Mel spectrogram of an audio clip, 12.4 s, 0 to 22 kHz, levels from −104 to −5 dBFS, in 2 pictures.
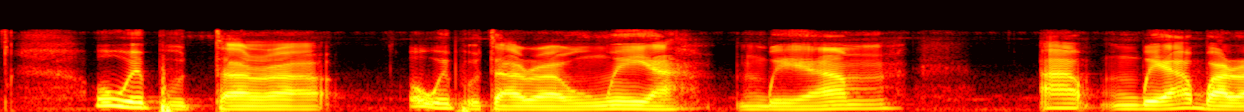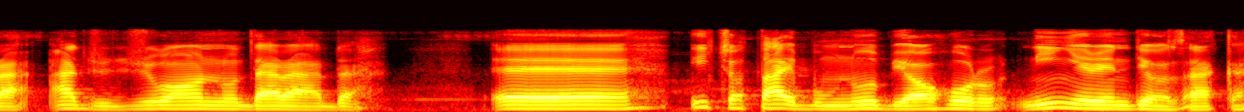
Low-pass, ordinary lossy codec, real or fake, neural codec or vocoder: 7.2 kHz; none; real; none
